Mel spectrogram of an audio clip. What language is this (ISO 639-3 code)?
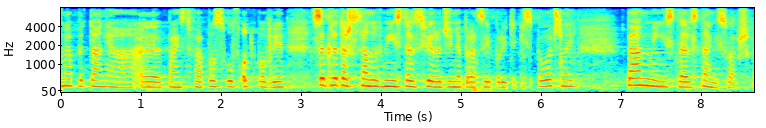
pol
